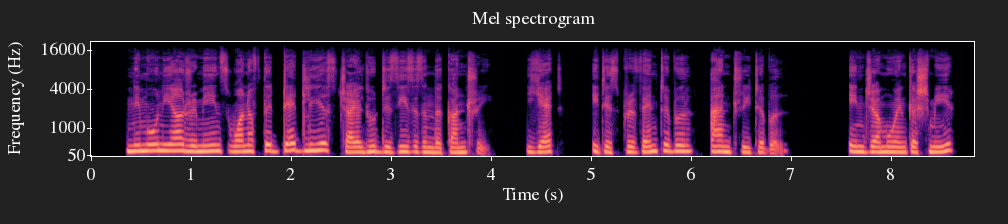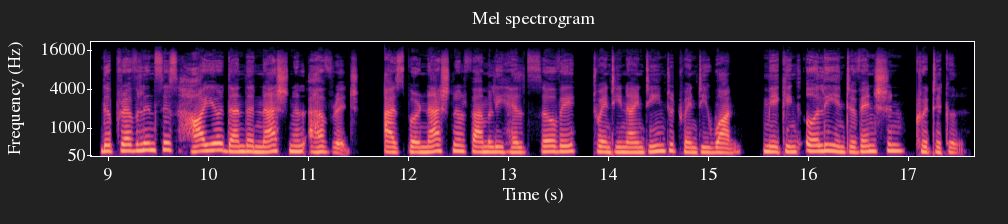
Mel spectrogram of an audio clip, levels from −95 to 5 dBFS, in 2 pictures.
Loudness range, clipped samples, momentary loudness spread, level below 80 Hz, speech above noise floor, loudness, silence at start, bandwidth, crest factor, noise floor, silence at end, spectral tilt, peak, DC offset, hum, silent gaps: 3 LU; under 0.1%; 7 LU; -66 dBFS; over 73 dB; -18 LUFS; 0.35 s; 15 kHz; 16 dB; under -90 dBFS; 0.15 s; -6.5 dB/octave; -2 dBFS; under 0.1%; none; 4.05-4.30 s, 4.73-4.99 s, 6.11-6.17 s, 7.00-7.55 s, 8.67-8.91 s, 11.52-11.75 s, 13.71-13.84 s, 15.38-15.52 s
